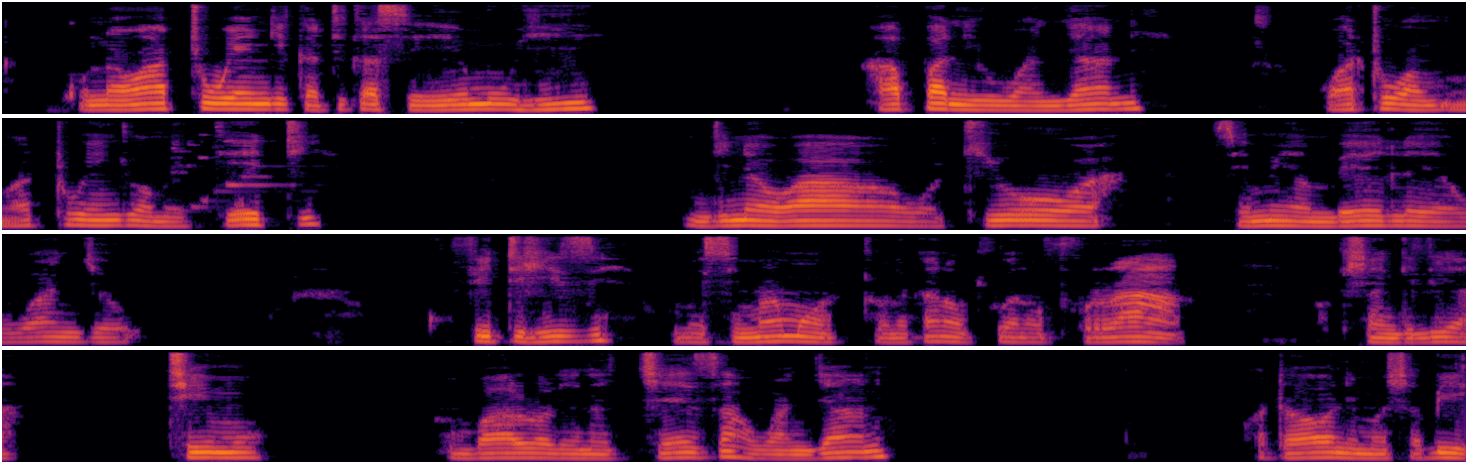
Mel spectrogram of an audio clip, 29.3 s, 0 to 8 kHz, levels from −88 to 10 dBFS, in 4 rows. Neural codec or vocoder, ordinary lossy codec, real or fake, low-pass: none; MP3, 48 kbps; real; 7.2 kHz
